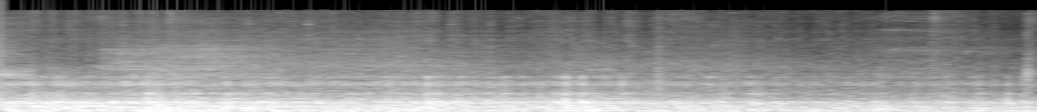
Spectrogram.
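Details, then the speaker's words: Fiat Strada rear hub raised and turned slowly by hand with no load: low gravelly rumble of a badly worn rear wheel bearing. "Moçada, tá roncando aqui no ar, apenas com a força da mão e nessa baixíssima velocidade aí."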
